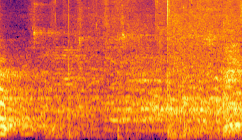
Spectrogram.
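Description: A basketball being dribbled on a concrete court: a few short bounces.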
